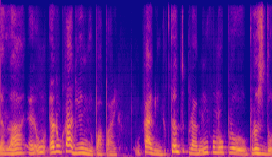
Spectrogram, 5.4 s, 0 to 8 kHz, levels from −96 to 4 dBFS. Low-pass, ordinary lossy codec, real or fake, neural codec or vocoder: none; none; fake; codec, 16 kHz, 4 kbps, X-Codec, HuBERT features, trained on general audio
